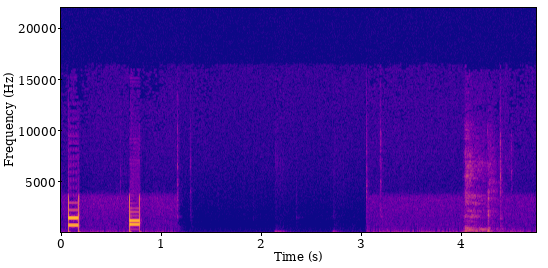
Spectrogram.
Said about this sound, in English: Tried to call. Calling again. Hold on. Calling again.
